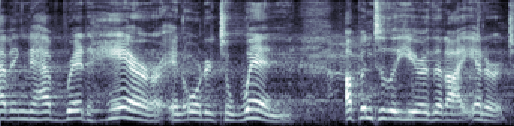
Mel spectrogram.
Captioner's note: none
